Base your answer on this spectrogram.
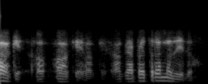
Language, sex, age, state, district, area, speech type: Malayalam, male, 30-45, Kerala, Idukki, rural, conversation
